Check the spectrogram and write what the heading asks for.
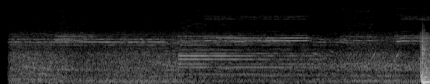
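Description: Road traffic with car horns tooting, one horn held for just over a second in the middle.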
